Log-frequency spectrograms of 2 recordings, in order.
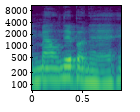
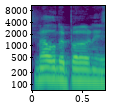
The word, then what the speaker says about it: Melniboné: Apparently Melniboné is the correct way of pronouncing it. – It's Melniboné. – It's Melniboné. Melniboné.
